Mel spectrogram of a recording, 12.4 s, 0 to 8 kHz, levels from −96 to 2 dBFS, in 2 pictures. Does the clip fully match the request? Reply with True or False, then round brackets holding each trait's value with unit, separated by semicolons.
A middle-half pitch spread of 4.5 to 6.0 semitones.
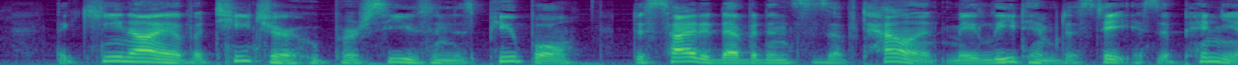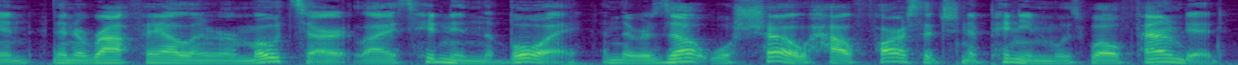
True (5.2 semitones)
